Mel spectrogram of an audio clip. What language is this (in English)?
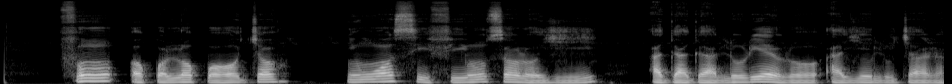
Yoruba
